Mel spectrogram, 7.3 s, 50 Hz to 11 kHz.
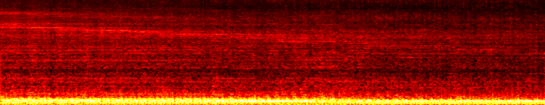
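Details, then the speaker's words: Chevy 5.3L V8 with stock cam, before NSRx Stage 3 cam swap: deep, even idle burble, no top-end ticking; quiet valvetrain, about 50–55 psi oil pressure, healthy. "actually sounds really good. Man, this thing's, like valve train wise, this thing's quiet."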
